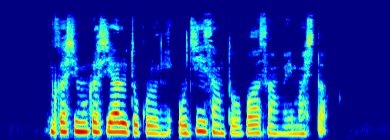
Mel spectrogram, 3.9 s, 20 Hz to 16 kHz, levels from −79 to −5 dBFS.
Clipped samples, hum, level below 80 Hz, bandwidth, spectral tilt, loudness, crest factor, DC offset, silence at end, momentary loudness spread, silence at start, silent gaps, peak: under 0.1%; none; -74 dBFS; 10.5 kHz; -4.5 dB/octave; -21 LUFS; 16 dB; under 0.1%; 0.65 s; 13 LU; 0.5 s; none; -6 dBFS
